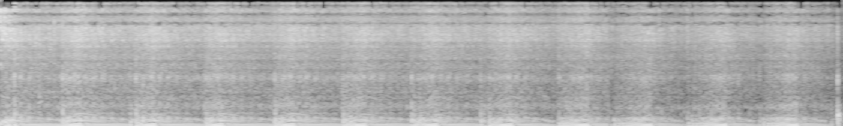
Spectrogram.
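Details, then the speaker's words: Mini Cooper with the intake removed, idling during coolant-leak and overheating diagnosis: sharp pops about every three-quarter second over a low rumble as it backfires little fireballs out the open intake. "I mean, it keeps shooting little fireballs out the front here."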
